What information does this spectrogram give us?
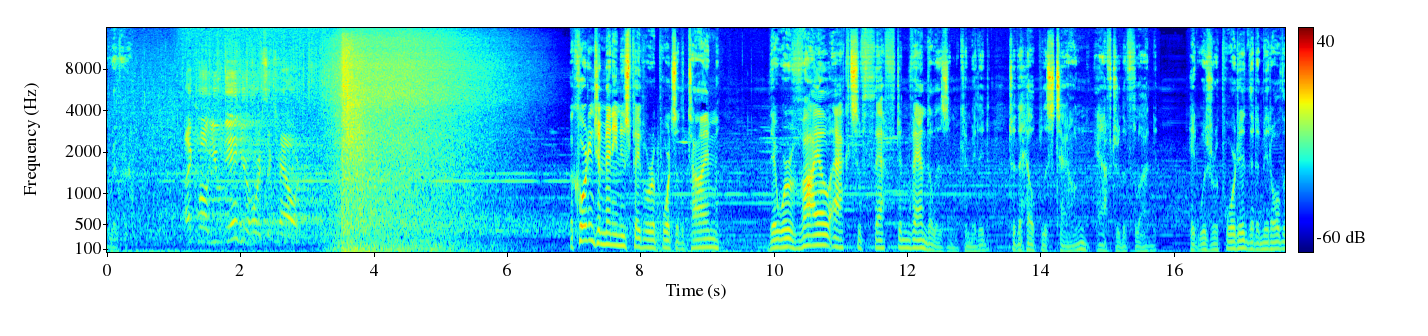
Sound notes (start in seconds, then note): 2.2 voiceover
